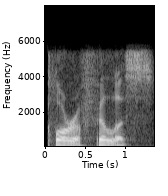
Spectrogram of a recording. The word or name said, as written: chlorophyllous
